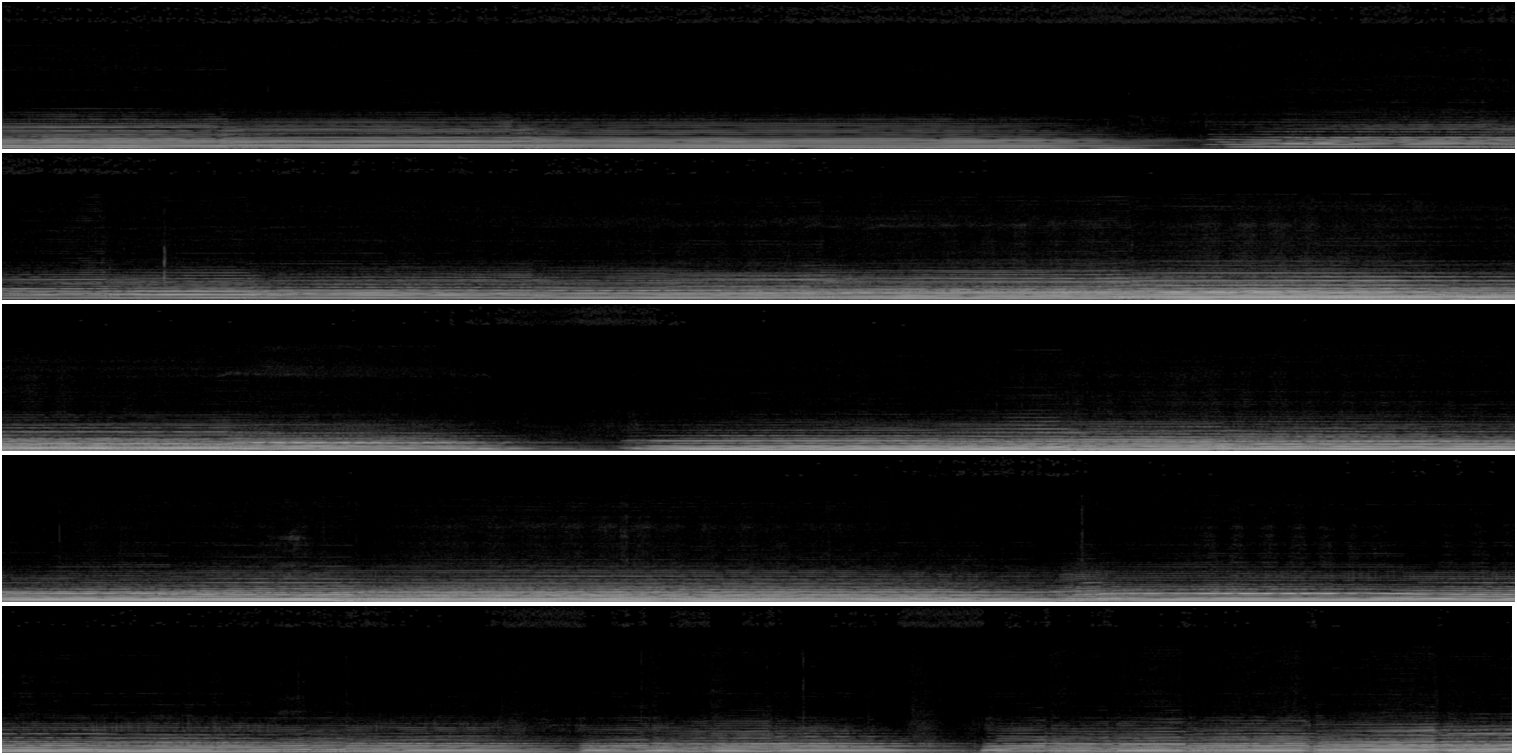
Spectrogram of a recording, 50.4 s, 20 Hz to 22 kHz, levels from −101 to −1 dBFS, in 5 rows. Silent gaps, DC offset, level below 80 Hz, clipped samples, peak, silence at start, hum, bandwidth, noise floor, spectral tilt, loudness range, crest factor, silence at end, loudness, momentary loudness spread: none; under 0.1%; -70 dBFS; under 0.1%; -26 dBFS; 0 s; none; 7.4 kHz; -65 dBFS; -7.5 dB/octave; 9 LU; 16 dB; 0 s; -42 LUFS; 11 LU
